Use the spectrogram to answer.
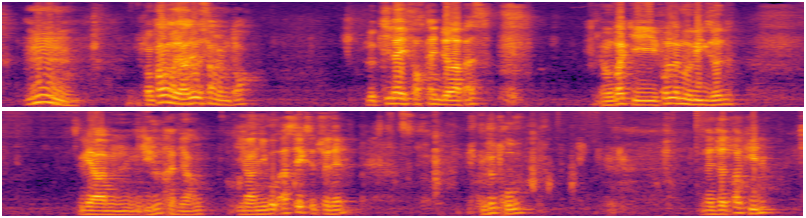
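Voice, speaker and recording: Delivery is very fast but broken by long, frequent pauses, with ordinary pitch variation and noticeable background noise. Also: man, medium pitch for a man. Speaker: YouTuber. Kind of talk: food tasting vlog. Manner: fast, sometimes stammering; eating while talking.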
